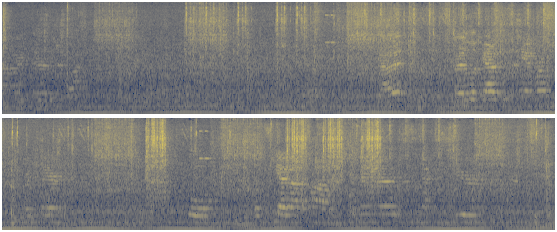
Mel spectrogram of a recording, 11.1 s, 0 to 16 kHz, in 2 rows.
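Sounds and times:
deep low hum: 0:00.0 - 0:11.0.

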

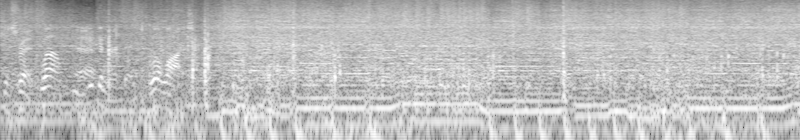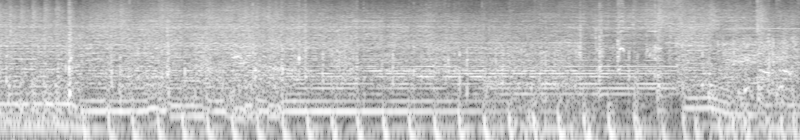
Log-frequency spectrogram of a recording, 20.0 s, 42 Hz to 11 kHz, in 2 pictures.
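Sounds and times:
music with bass line: 0:00.0 - 0:20.0
skateboard wheels rolling on concrete: 0:00.0 - 0:20.0
skateboard clacks: 0:01.3 - 0:20.0.

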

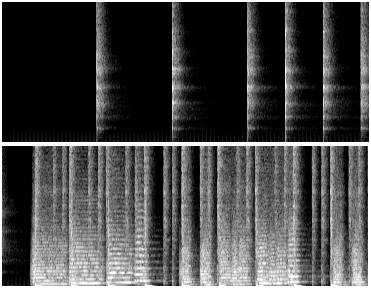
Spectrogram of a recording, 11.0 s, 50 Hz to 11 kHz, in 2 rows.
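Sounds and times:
wood block count-in clicks: 0:01.4 - 0:01.8
band playing: 0:05.9 - 0:11.0.

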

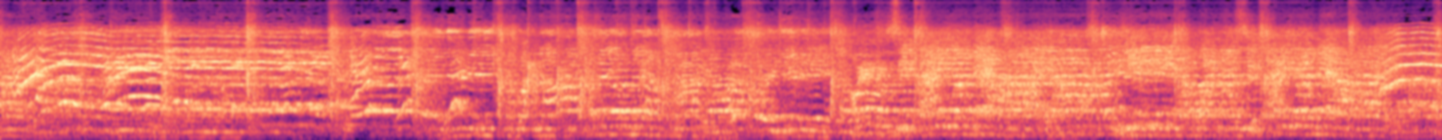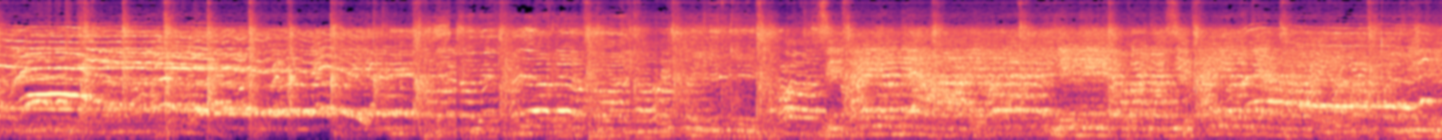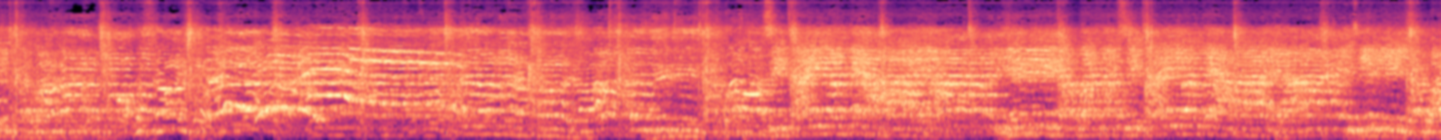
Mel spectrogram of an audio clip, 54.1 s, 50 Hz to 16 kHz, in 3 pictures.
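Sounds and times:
congregation singing a hymn: 0:00.0 - 0:54.0
hand clapping: 0:00.9 - 0:03.4, 0:04.1 - 0:17.1, 0:17.9 - 0:36.6, 0:37.2 - 0:39.8, 0:40.4 - 0:54.0.

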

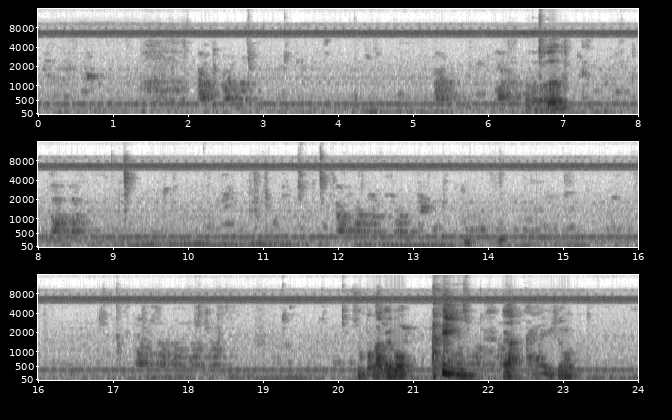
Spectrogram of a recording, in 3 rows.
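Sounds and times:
crickets chirring: 0:00.0 - 0:24.0
faint steady hum: 0:00.0 - 0:24.0.

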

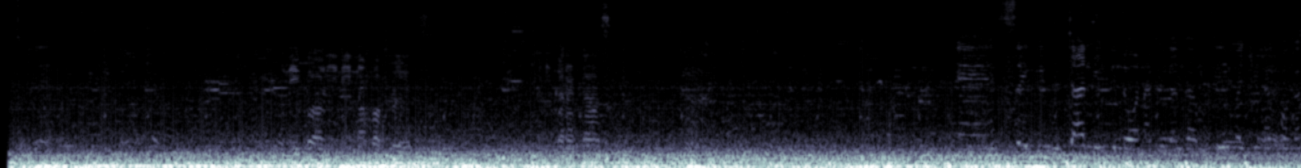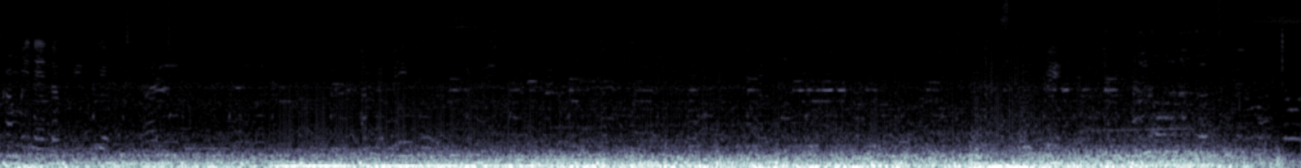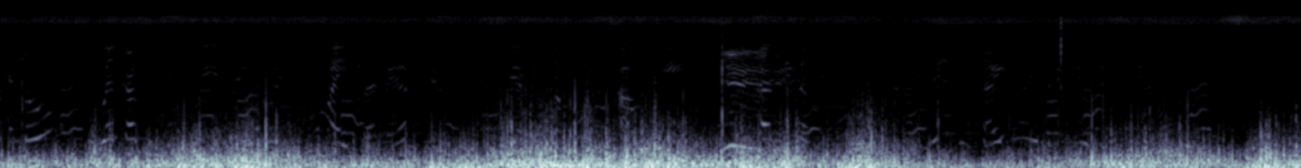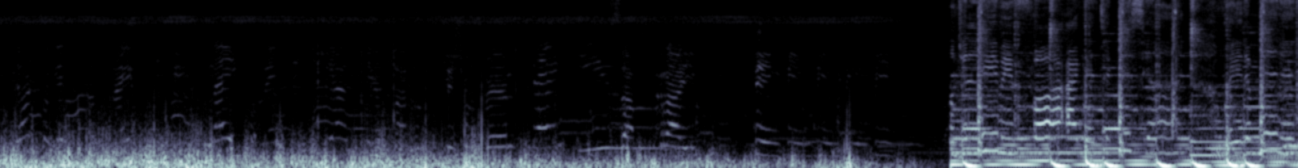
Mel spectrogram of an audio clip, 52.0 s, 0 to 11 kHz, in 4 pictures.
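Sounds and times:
road and engine rumble: 0:00.0 - 0:52.0
faint music: 0:00.1 - 0:52.0.

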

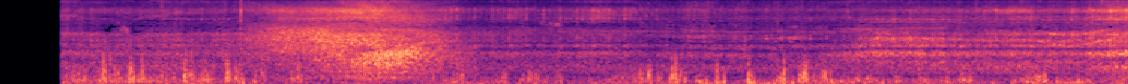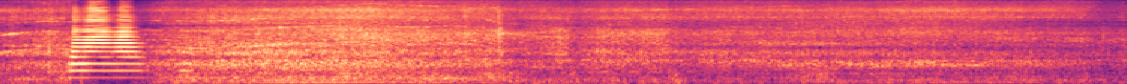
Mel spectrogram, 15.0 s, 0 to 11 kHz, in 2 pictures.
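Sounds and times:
truck diesel engine rumbling: 0:00.4 - 0:15.0.

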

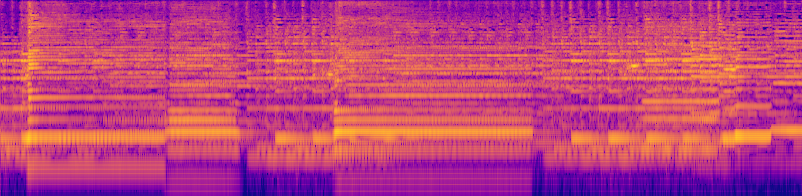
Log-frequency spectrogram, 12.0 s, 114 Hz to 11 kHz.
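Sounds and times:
electronic keyboard chord: 0:00.0 - 0:12.0.

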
